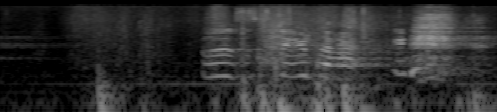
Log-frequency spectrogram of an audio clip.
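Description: A young woman shouts sharply.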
